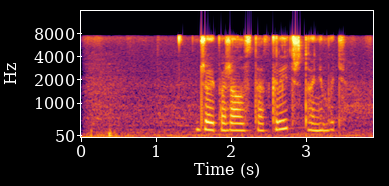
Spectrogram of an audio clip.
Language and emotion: Russian, neutral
